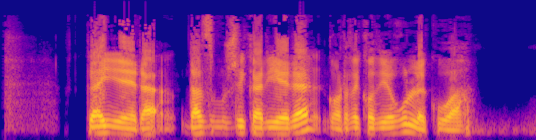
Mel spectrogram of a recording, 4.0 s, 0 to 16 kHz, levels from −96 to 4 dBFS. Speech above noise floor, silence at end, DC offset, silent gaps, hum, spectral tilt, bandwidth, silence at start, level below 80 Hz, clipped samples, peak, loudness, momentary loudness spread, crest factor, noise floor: 38 dB; 0.5 s; under 0.1%; none; none; -4 dB/octave; 11.5 kHz; 0.05 s; -56 dBFS; under 0.1%; 0 dBFS; -13 LUFS; 8 LU; 14 dB; -50 dBFS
